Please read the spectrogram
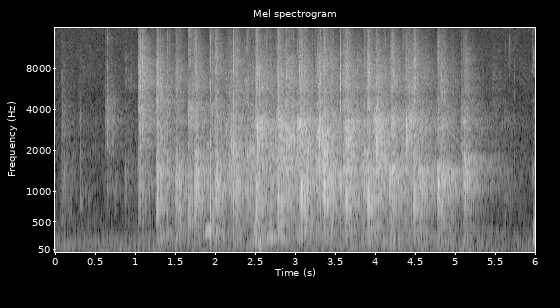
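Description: Audience applause: many hands clapping, starting about a second in, then dying away shortly before the end.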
